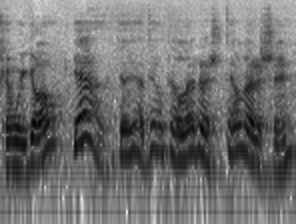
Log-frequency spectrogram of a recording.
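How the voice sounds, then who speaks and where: A man speaks with a New York accent at a moderate pace. Room echo is audible. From Brooklyn, New York. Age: 80s+. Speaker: political activist speaker. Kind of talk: public talk with Q&A. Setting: hall with live audience.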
